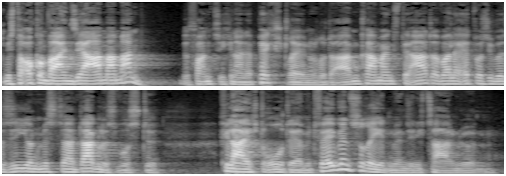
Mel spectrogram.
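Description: An actor playing a shrewd, dogged police lieutenant in a radio crime drama, probing deliberately with dry irony. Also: male voice, mid-range voice, expressive, bright, forceful tone.

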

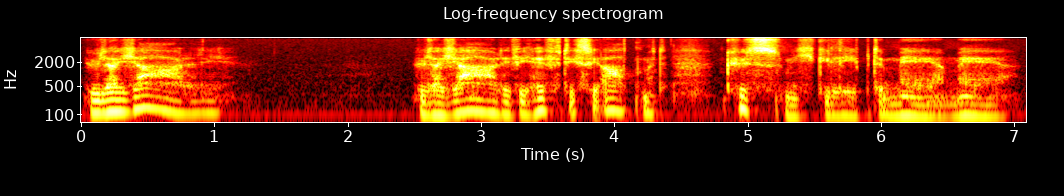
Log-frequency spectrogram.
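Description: Low-voiced, feverish starving writer. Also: male voice, slow pace, husky, exaggerated voice. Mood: delirious, rapturous. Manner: theatrical, volatile, swinging between hushed and exclaiming. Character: starving, feverish, proud young male writer, giddy and erratic. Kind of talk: first-person literary radio drama monologue.

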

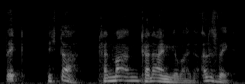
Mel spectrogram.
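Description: An actor playing an excitable, scheming middle-aged father in a German satirical radio play, theatrical, rambling and insistent. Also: a little high, fast, slightly rough, heavily acted. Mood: sarcastic ranting. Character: excitable, scheming, stubborn father arguing over a unicorn.

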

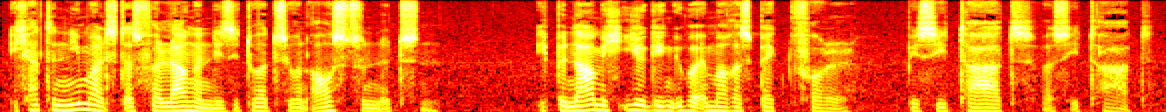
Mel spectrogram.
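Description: Radio drama: man playing a young, respectable petty-bourgeois obsessive, meek and restrained, mid-pitched, confessing earnestly. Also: moderate pace, lightly acted. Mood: stiff, confessional. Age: young adult. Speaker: actor and first-person narrator in a radio play. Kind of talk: radio drama narration and dialogue.

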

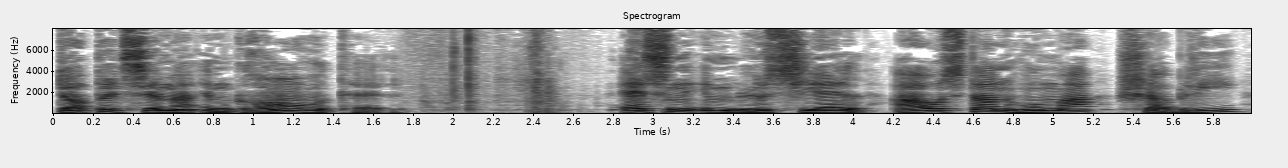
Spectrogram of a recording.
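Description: An actor playing a dogged police detective questioning a suspect in a German crime audio drama, matter-of-fact and dryly pointed. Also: male voice, mid-range voice, slow, a little hiss or hum, lightly acted. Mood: sardonic, pressing. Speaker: police investigator.

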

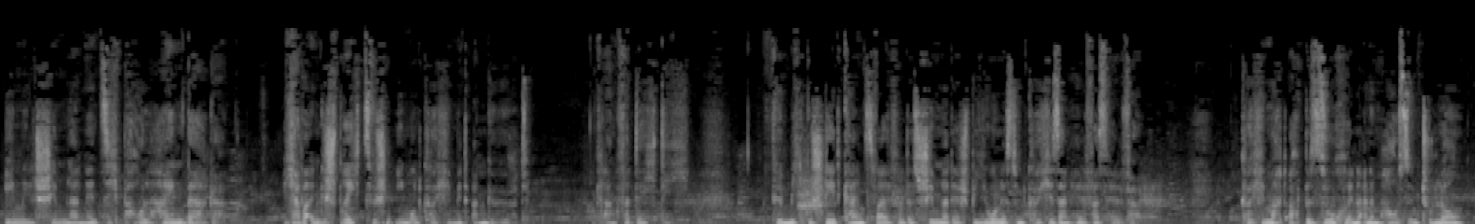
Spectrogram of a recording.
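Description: An actor playing an uneasy, submissive informant, reporting dutifully and earnestly in a radio drama. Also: male voice, mid-range voice, normal speed, lightly acted.

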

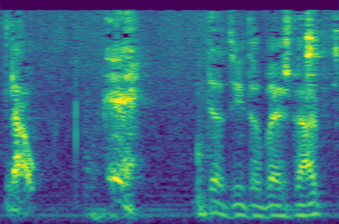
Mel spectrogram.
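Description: An actor playing a plain, gruff, homely man in a radio drama, talking in a bluff, colloquial way. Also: sits low, lively intonation, slow pace, very noisy. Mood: gruff concern. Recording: muffled old radio recording with music behind.

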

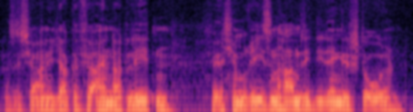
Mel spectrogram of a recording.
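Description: Mellow, despairing returned soldier played by a man. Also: medium pitch, steady tone, a little fast, close to an everyday voice. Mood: startled, protesting. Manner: plaintive, self-deprecating, intense. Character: bitter, helpless war-returned soldier, self-mocking and despairing. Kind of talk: post-war German radio play acting.

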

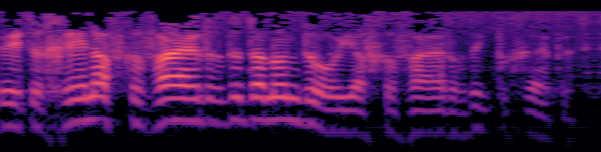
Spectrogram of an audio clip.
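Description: A young fencing master, played by a man, with a lighter, higher male voice. He is sardonic, formal and sure of himself. The radio drama recording is dull, with faint noise. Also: expressive, brisk, lightly acted. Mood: resolute. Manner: formal, ironic, self-assured. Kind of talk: Dutch radio play acting.

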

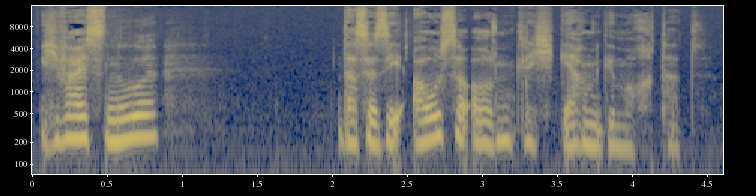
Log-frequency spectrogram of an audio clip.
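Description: A sheltered, naive spinster niece in a 1960s radio drama. Her mellow voice is breathy and veiled, recorded dry. She sounds shy, hesitant and a little wistful. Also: medium pitch, unhurried, no room sound. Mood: naive, confiding. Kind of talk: 1960 German radio play acting.

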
